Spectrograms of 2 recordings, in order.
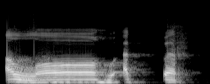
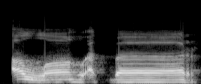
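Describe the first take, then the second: First: The vowel in the final syllable is short. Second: The vowel in the final syllable is lengthened. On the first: The speaker calls it right. "baknya ini yang pendek" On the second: The speaker calls it wrong. "jangan dipanjangkan, jangan dibaca"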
